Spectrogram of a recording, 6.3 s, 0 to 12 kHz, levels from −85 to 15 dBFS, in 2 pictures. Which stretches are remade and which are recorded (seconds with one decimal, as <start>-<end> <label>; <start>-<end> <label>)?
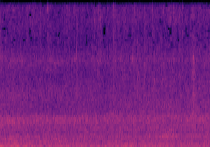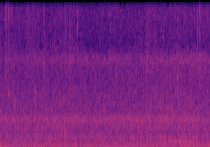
0.0-6.3 recorded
